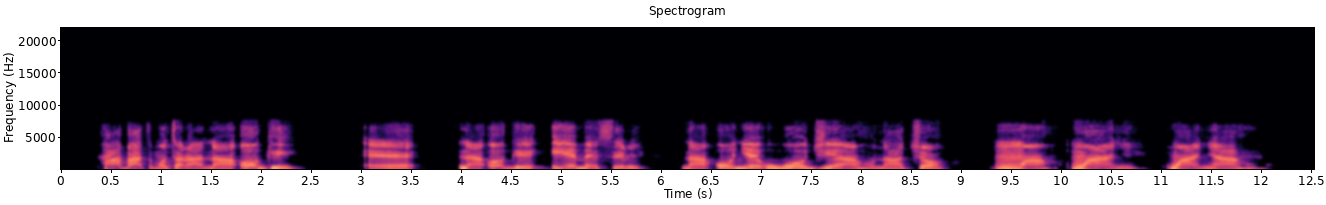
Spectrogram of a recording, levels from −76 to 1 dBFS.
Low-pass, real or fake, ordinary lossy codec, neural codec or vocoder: 7.2 kHz; real; Opus, 16 kbps; none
